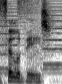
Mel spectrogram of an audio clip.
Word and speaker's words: Philippines: Japan Diana herself was from the Philippine the phili phines is that how you say it yeah the Philippines I was in Texas at the time and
